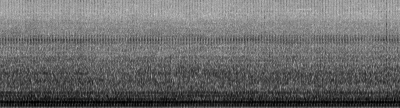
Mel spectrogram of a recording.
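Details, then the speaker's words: Troy-Bilt self-propelled mower running in gear. A fast buzzing rattle rides on the steady engine: starter pawls chatter, apparently because the recoil rope in the handlebar guide gets tugged as the lower handle flexes. It stops when the rope is released from the guide. "so as you can see and here there's a very annoying sound coming from The Recoil that seemed to go away after releasing the rope from the guide on The Handlebar"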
